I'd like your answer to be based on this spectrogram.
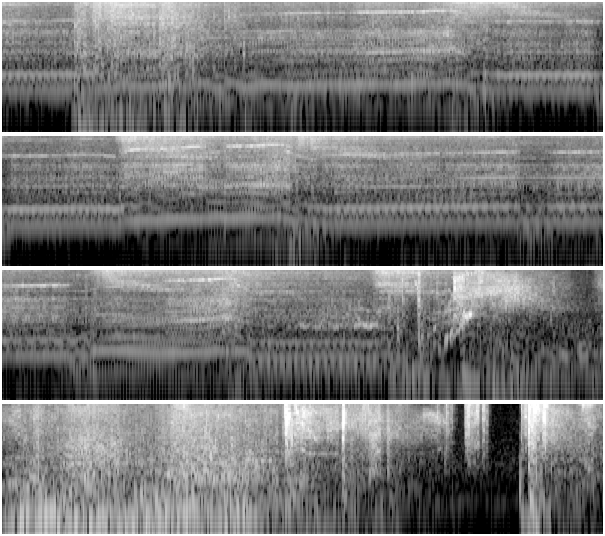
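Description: A car in a video game revs hard with a steady whining engine tone that shifts pitch in stages, then slams into an opponent with a loud rough burst of crashing and scraping noise, close and alone without talk.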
